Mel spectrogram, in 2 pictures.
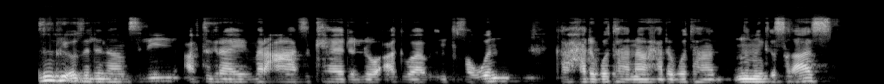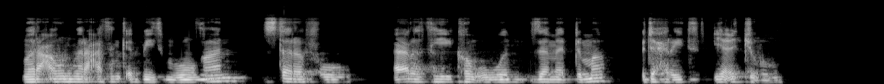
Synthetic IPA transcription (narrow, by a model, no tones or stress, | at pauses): ʔɨzɨnɾiʔo̞zɐlːɐnamɨsliʔaβt̪ʰɨɡɾajmɐɾʕa̰z̥ɨkʰːajɛd̪ɐlːɐwʔaɡ̚βaβiɨnt̪ʰɨ̥xɐwːʊnkʰaβħad̪ɐbo̞t̪ʰanaβħad̪ɐbo̞t̪ʰanɨmɨŋkʼɨsɨxʼas | mɐɾʕa̰wɨnmɐɾʕa̰t̪ʰɨnkʼɨd̪mit̪ʰɨnbɨmuxʷanzɨt̪ʰɐɾɐfu | ʕɨʕɾɐt̪ʰikʰɐmʔuwːʊnzɐmɐl̚d̪ɨmːa | b̥ɨd̪ɨħɾit̪jɪʕɨd͡ʒːɨβu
